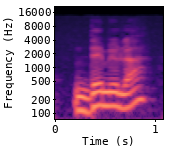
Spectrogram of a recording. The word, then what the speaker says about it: Desmoulins: A ver, decimos Maximiliano, Robespierre, pronunciando Robespierre, como en francés, pero a Desmoulins se escribe Desmoulins, se pronuncia Desmoulins, si lo llamamos Camille, no Camilo.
